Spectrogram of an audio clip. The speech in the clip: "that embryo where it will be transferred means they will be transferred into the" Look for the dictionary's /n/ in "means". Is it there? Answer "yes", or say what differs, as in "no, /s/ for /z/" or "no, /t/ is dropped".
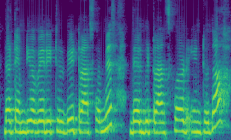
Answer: no, /n/ is dropped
